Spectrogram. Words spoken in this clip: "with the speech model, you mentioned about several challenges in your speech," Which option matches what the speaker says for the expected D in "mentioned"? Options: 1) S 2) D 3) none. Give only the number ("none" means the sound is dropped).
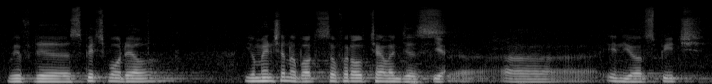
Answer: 3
